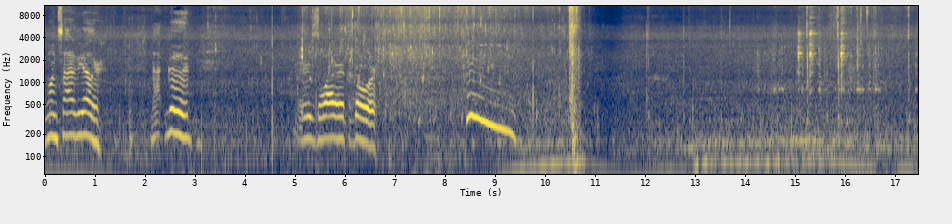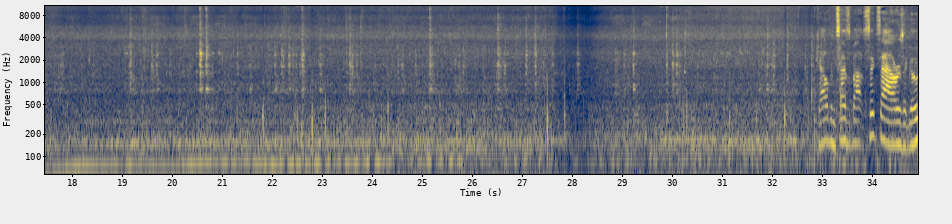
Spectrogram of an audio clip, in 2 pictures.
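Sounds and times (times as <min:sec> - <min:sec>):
truck engine running: 0:00.0 - 0:34.9
water splashes: 0:02.9 - 0:11.1.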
